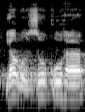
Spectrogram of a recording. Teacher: زا کے اوپر پیش ہے، پیش کو جلدی پڑھیں، تھوڑا بھی نہ کھینچیں، معروف پڑھیں، مجہول آواز سے بچے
